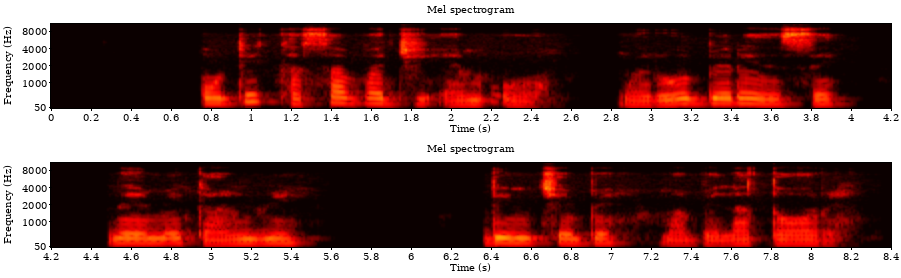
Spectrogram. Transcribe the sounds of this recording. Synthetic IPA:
ʊ˨dɪ˦ka˨sa˦va˦d͡ʒi˦ʔe˨m̩˦o˨ | ŋʷe˨ɾe˨o˦be˦ɾe˦n̩˨sɪ˦ | ne˦me˦ka˨n̩˦ɾi˦ | dɪ˦n̩˦t͡ʃe˦be˦ma˨bɪ˨la˦tɔ˦ɾɪ˨

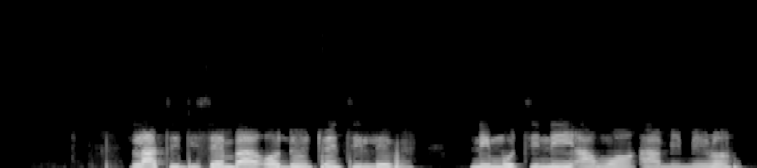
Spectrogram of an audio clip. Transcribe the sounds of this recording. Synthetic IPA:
la˦ti˧di˨sɛ˨˦mba˦˨ɔ˧dũ˦twɛ̃˦n˦ti˦i˨lɛ˦vũ˨ | nĩ˧mo˧ti˧nĩ˦a̰˦˨w̃ɔ̃˧a˨mĩ˨mĩ˨˦ɾ̃ã˦˨

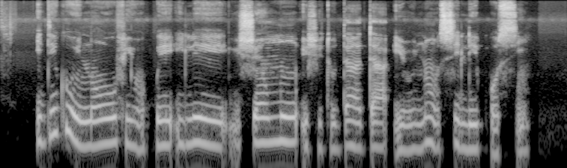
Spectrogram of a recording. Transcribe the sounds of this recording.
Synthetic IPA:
i˨di˨˦ɡũ˦˨ĩ˨nã˨˦wo˦fi˧wɔ̃˨k͡pe˨˦ʔi˧le˦˧˦ḭ˧ʃɛ˦mũ˦i˦˨ʃe˨to˨˦da˦˧da˧˦i˨ɾĩ˨nãː˦˨si˦˨le˦k͡pɔ˨sĩ˧˦

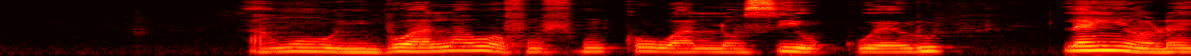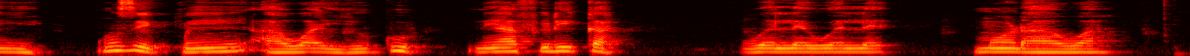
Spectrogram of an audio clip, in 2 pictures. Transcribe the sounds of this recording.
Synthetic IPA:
a˨w̃ɔ̃˧o˨j̃ĩ˨bo˨˦a˧la˦wɔ˦˨fũ˨˦fũ˦ko˦wa˧lɔ˧si˦o˧ku˧ɛ˧ɾu˦ | lɛ˦j̃ĩ˦ɔ˨ɾɛ˧j̃ĩ˨ | w̃ɔ̃˦s̬i˦˨k͡pĩ˨˦a˦˨wa˧i˨jo˨˦ku˦˨ | nĩ˨˦a˦fi˦ɾi˦ka˦˨ | wɛ˧lɛ˧wɛ˧lɛ˧ | mɔ̃˦ɾa˧wa˧

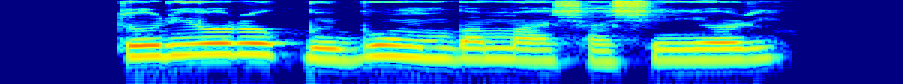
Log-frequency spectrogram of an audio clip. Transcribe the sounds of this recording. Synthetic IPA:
to˧ɾi˦o˦ɾo˦˨k͡pe˨bu˨˦˨ũ˧˦ba˦mãː˦˧˨ʃa˨ʃe˧j̃ɔ̃˧ɾi˦

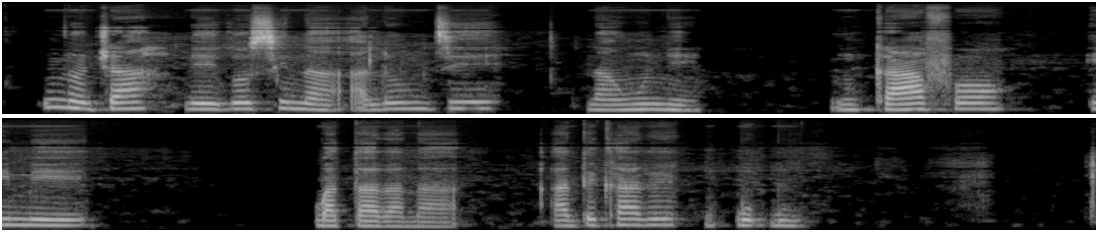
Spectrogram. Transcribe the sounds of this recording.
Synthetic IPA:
n̩˦nɔ˨d͡ʒa˦ne˨ɡo˦sɪ˦na˨a̰˨lʊ˦m̩˦dɪ˦ | na˨ŋʷu˦ne˨ | ŋ̩˨ka˨a˦fɔ˦ | i˦me˦ | k͡pa˨ta˨ɾa˨na˨ | a˨dɪ˦ka˦ɾɪ˦ŋ͡m̩˦k͡pu˦k͡pu˦

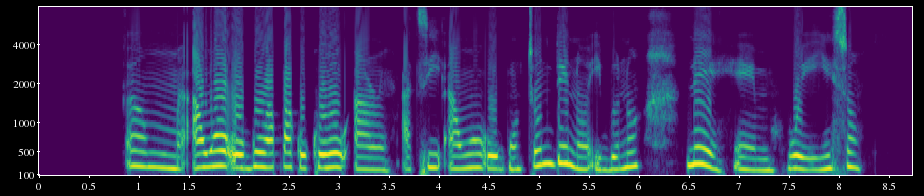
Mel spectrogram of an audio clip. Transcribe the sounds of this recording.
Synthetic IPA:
a˦˨a̰˨w̃ɔ̃˧o˨ɡũ˧˦wa˧k͡pa˦ko˧ko˧ɾo˦ʔa˦˨ɾ̃ũ˨a̰˨ti˧ʔa˨w̃ɔ̃˧o˨ɡũ˨˦to˦n̩˦de˦˨nã˨˦ʔḭ˨bo˨˦nã˦le˦˨m˨wo˧e˨jĩ˨˦sɔ̃˦˨

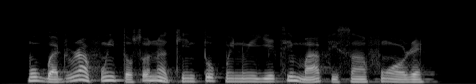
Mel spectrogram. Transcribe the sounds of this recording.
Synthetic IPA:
mo˧ɡ͡ba˨du˨˦ɾa˦˨fũ˨˦i˦˨tɔ˨˦sɔ˦nã˦˨ki˨˦n̩˦to˦k͡pĩ˧nũ˧i˧je˧ti˦mãː˨˦fi˧sã˧fũ˦ɔ˧ɾɛ˧

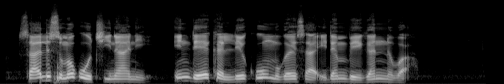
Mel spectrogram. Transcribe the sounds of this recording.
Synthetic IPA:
saː˦lɪ˦su˨mɐ˦kʷʼoː˨t͡ʃiː˦naː˦neː˨ | ʔɪ˦nda˨ja˦kɐ˨lːeː˦kʷʼoː˦mu˨ɡɐ˦jsaː˨ʔɪ̰˨dɐ˦mbe˨ɡɐ˦nːʊ˨ba̰˦˨ʔ

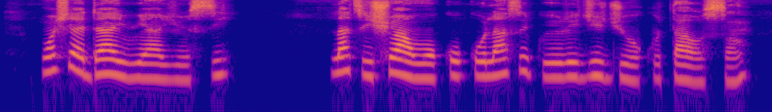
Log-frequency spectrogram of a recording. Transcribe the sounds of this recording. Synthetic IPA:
w̃ɔ̃˦ʃɛ˦˨da˨˦i˦˨wi˨˧˦a˨jo˨si˦ | la˦ti˧ʃɔ˦a˦˨w̃ɔ̃˧ko˦ko˧la˦si˦˨kʷe˨˦ɾe˦d͡ʒu˦˨d͡ʒu˦o˨ku˧ta˧ɔ˨sã˨˦

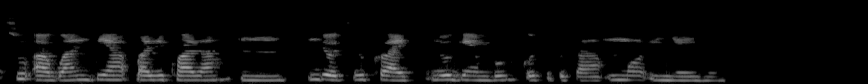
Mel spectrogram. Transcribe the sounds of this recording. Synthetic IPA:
o˨tu˦ʔa˨ɡʷa˨n̩˦dɪ˦a˦k͡pa˦ɾɪ˦kʷa˦ɾa˦n̩˨ | n̩˦dɪ˦o˨tu˦kɾa˦˨ɪ˨tno˦ɡe˦m̩˨bʊ˦ko˨si˨pʊ˨ta˨ɾa˨m̩˦mɔ˦ʔi˦ɲe˦i˦ɦe˦

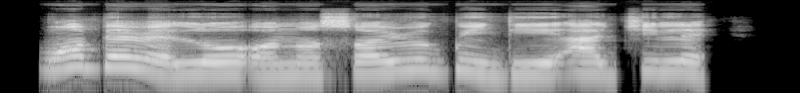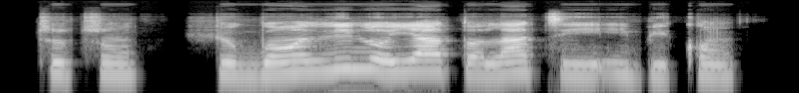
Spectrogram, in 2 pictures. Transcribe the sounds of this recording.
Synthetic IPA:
w̃ɔ̃˦bɛ˦˨ɾɛ˨lo˧ɔ˨nɔ̃˨sɔ˧i˧˦ɾu˦ɡ͡bĩ˦˨di˨˧˦a˧d͡ʒi˦lɛ˦˨ | tũ˨˧tũ˧ | ʃu˨ɡ͡bɔ̃˨˦li˦lo˦˨ja˦˨tɔ˨la˦ti˧i˧bi˨kã˧

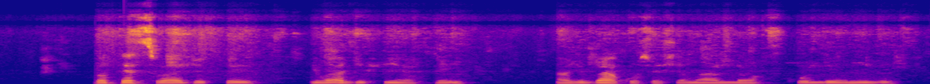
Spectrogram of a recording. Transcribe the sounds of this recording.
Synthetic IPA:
o˦tɛ˦˨si˨wa˨˧˦d͡ʒu˦k͡pe˦ | i˨wa˨˦di˨˧˦fĩ˧jã˨k͡pe˨˦ | a˨d͡ʒu˨˦ba˦˨ko˨sɛ˨ʃɛ˧˦mãː˦lɔ˧o˦le˦o˧nĩ˦le˦

